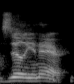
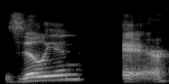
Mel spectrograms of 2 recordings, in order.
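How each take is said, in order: First: It runs together as one single word. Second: It is split into two separate words. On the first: It is the ordinary word for a very rich person. The speaker calls it wrong. "not Zillionaire" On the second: It is a name with a separate word at the end. The speaker calls it right.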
